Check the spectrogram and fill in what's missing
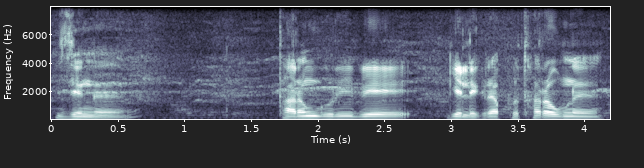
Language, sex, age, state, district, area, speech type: Bodo, male, 60+, Assam, Kokrajhar, rural, spontaneous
